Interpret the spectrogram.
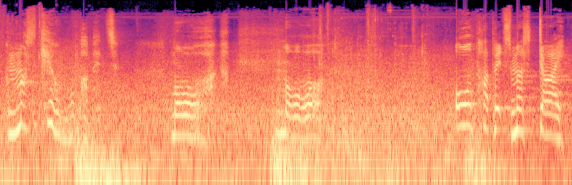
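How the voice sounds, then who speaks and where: A man playing a deranged, grieving avenger in a video game, muttering and repeating himself in a haunted way. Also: high-pitched. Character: deranged grieving avenger, obsessed with killing puppets. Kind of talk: video game character acting. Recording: loud mechanical background noise.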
